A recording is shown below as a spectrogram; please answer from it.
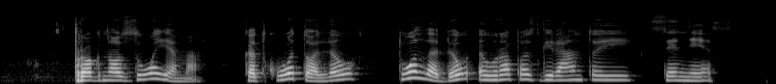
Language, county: Lithuanian, Alytus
